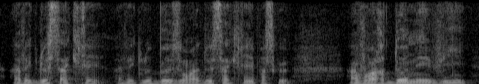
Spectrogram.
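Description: Dark-voiced man from northern Spain. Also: mid-range voice. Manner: reflective, halting with fillers and restarts. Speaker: guest. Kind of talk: personal testimony interview.

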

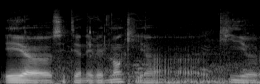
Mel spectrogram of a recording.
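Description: A man's voice: low voice, little pitch movement, brisk, background noise. A man, the radio station's president, speaking hesitantly on location at a community hall. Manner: hesitant, restarting.

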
